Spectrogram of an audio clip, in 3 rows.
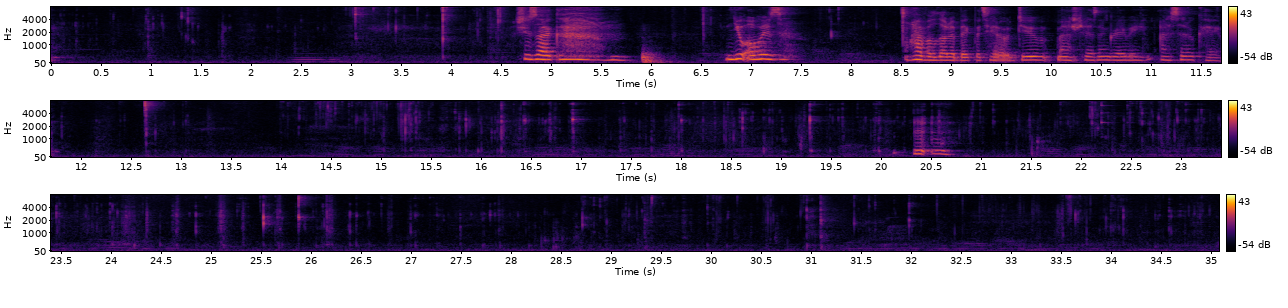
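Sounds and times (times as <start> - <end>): wet chewing: 0.1 - 4.6, 12.4 - 35.0.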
